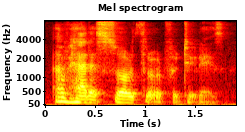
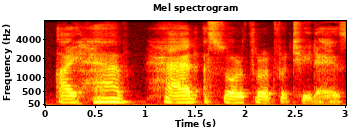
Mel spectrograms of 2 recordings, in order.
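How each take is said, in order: First: "I have" is contracted and linked to "had". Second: "I have" is said as two full words. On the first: The speaker calls it right. "But try to link haven't had" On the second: The speaker calls it wrong. "rather than saying"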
